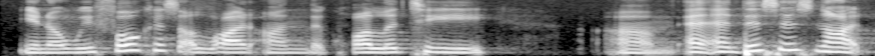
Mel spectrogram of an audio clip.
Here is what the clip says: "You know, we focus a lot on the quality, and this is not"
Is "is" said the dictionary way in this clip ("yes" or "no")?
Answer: yes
